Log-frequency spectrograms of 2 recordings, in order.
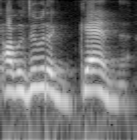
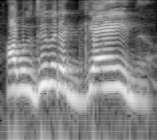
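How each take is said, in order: First: The second vowel is an eh sound. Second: The second vowel is not an eh sound. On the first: The speaker calls it right. "the ai gives me the eh sound" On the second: The speaker calls it wrong. "I don't say I will do it again"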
